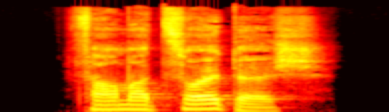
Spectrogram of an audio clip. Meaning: pharmaceutical
- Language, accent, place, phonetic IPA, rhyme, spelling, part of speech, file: German, Germany, Berlin, [faʁmaˈt͡sɔɪ̯tɪʃ], -ɔɪ̯tɪʃ, pharmazeutisch, adjective, De-pharmazeutisch.ogg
